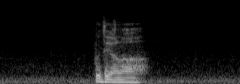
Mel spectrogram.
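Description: A young man says a short word close by, softly.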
